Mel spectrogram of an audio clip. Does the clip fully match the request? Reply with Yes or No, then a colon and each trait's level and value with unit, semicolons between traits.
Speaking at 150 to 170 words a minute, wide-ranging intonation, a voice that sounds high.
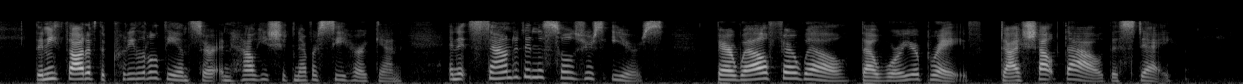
Yes: average, 160 wpm; wide, 5.9 semitones; high, 220 Hz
